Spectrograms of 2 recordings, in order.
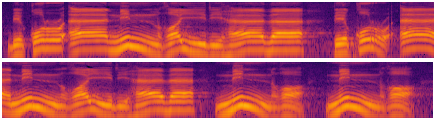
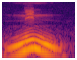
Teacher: Tanwin nun itu dimatikan betul-betul. Nin. Tak boleh nin ghai. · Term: ikhfa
